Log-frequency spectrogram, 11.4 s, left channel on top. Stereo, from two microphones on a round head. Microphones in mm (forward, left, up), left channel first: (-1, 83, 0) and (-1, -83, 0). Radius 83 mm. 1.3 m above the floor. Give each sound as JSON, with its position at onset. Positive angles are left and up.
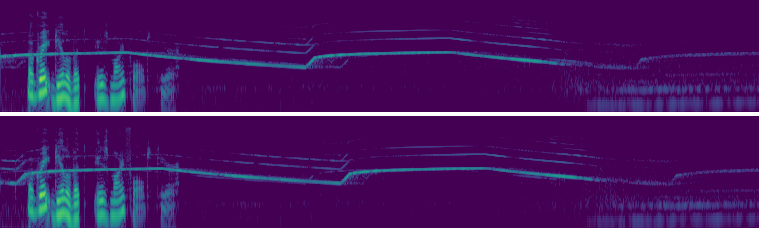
{"t": 0.4, "sound": "a man speaking", "side_deg": 40}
